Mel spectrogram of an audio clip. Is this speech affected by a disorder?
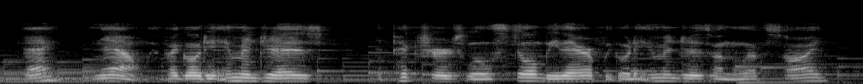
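Yes: cerebral palsy; stiff muscles.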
